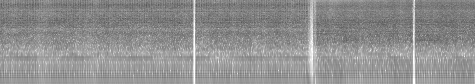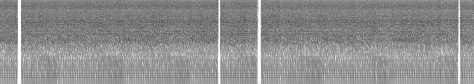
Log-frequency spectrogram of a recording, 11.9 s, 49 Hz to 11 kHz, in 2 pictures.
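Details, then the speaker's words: Chinese Honda-clone 6.5 hp generator (4000 W, 3400 W rated), fuel valve shut and run until it dies to burn carburetor gas before storage: steady single-cylinder running with brief dropouts as the carb runs dry; fuel-starvation stall. "what I do is when I'm about to put it away is I turn the valve off I start it up and I let it run till it dies what this does is it burns all the gas that's left in the carburetor"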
